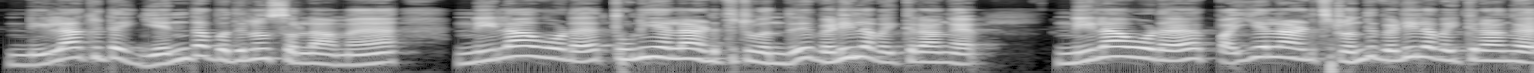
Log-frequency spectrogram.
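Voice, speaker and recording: Woman serial reviewer, plain retelling narration, slightly high voice. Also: brisk.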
